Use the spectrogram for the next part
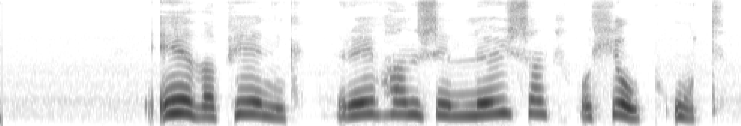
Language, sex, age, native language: Icelandic, male, 12, Icelandic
